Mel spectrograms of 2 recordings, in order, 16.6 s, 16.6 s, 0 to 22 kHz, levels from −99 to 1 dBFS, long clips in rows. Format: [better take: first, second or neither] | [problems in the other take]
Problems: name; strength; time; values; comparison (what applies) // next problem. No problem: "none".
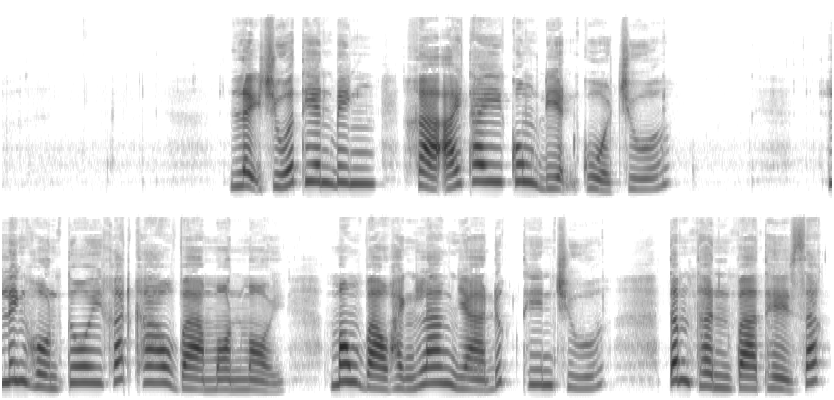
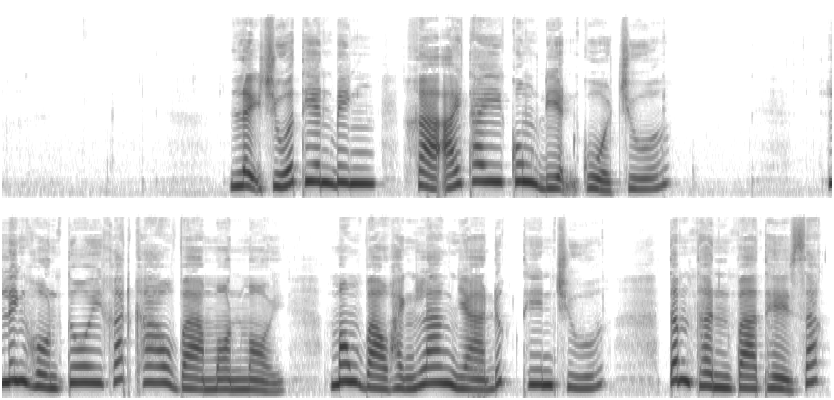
second | thin; very; fading below 650 Hz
